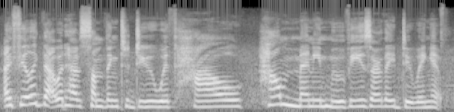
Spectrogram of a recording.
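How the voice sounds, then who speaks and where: A chatty woman in her twenties, co-hosting a relaxed science podcast. She explains things playfully, full of likes and ums. A faint hiss sits behind her voice. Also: fairly high pitch, normal speed. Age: 20s. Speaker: podcast co-host. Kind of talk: casual science podcast chat.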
